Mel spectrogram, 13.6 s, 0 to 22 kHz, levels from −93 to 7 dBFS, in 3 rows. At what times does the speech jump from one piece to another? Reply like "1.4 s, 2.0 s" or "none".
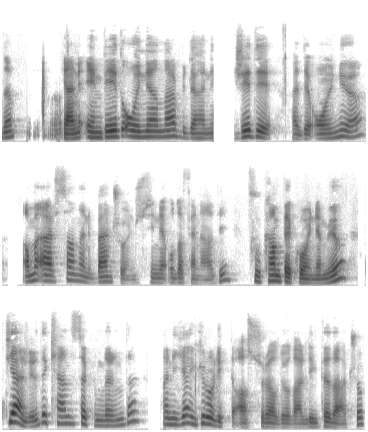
none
